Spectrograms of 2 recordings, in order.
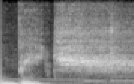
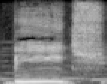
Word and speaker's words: beach: I see you are stretching the sound so that people don't get confused. That idea didn't occur to me, but now that you mention it, it is, as with quite a few words in English, the pronunciation of beach is quite important.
